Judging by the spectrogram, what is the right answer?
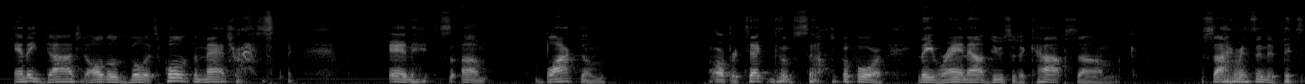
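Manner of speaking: talking while cracking up, laughing through words. Recounting a scene that makes no sense and laughing at it: laughing while talking. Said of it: "I'm sorry, I'm laughing".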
